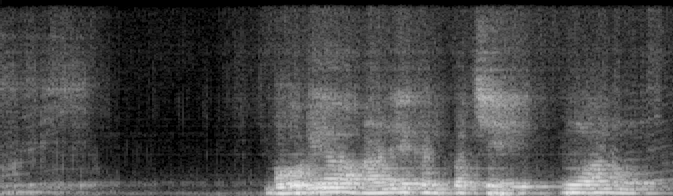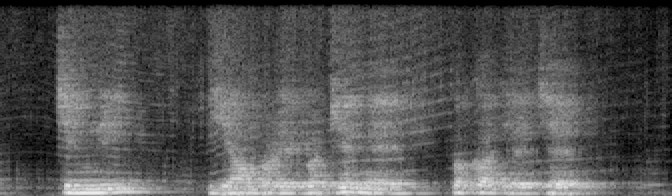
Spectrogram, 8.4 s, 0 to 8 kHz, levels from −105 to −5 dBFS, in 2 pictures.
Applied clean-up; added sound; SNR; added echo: neural separator model SepFormer DNS4.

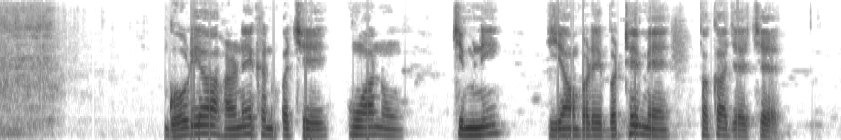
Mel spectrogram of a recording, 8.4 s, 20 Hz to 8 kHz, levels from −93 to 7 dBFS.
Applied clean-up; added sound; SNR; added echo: none; none; none; none.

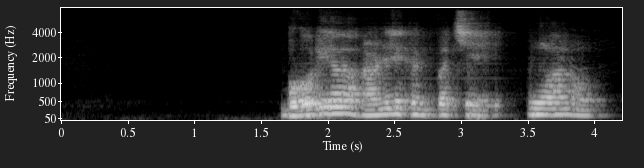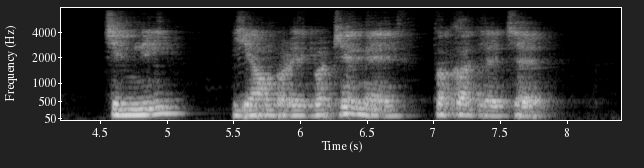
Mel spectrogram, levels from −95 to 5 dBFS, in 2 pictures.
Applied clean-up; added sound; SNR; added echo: neural mask model DeepFilterNet 3.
